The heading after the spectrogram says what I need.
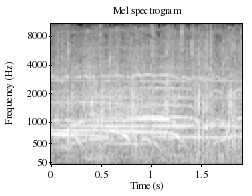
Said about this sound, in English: let's give the ladies a nice big round of applause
